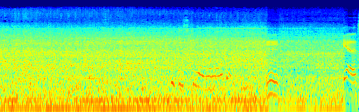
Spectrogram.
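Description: Tractor engines rumble steadily nearby, outdoors.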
